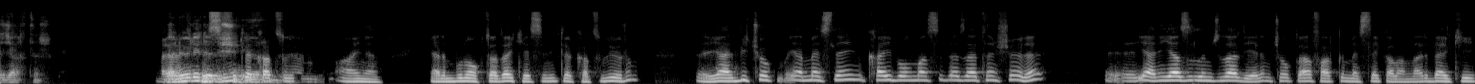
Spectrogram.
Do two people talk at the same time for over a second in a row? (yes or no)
yes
